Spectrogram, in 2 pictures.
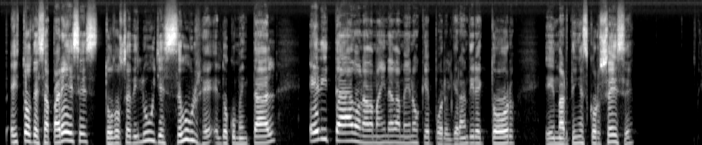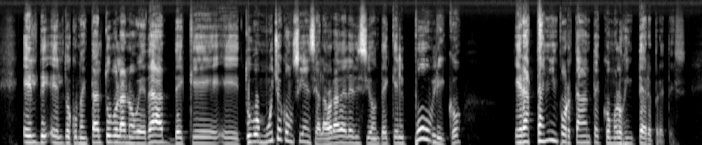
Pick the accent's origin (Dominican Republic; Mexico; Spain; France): Dominican Republic; en mi país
